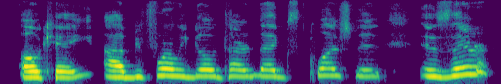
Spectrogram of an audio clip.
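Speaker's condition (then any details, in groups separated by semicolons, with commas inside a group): Cerebral palsy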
